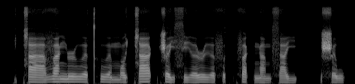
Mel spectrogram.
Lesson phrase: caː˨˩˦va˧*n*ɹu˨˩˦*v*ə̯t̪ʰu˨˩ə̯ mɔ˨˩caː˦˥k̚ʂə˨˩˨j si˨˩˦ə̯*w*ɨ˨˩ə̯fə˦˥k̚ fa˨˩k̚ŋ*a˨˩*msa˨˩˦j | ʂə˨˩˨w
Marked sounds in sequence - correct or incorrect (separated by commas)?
incorrect, incorrect, incorrect, correct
